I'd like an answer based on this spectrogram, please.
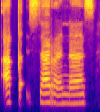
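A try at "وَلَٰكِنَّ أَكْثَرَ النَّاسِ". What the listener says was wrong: Bukan aksarnas. Ini ro-nya kan berharokat fathah, bukan aksarnas.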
